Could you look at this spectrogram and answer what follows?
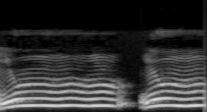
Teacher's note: kalau ini ikhfa ya ikhfa Ifa jadi cara membacanya itu adalah bacaan Ikfa dengan gunna sama atau sedang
